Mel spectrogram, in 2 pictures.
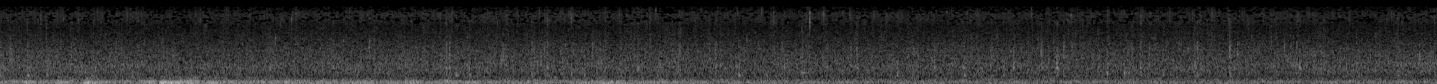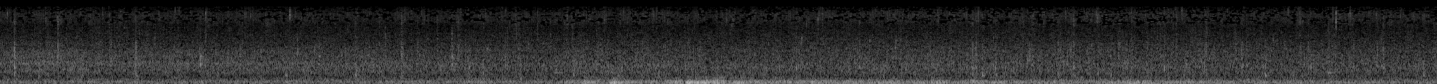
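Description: Light rain falling steadily, an even hiss of drops. A low rumble swells briefly near the start and again about two-thirds of the way through.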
